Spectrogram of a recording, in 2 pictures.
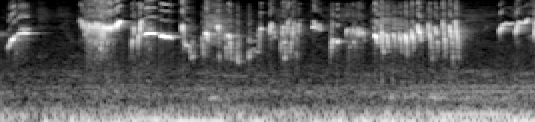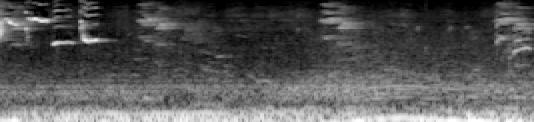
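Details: Female canary singing, a lively warbling run of high chirps, trills and short whistled notes with quick rapid phrases, fading to softer scattered notes, over a steady low hum.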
